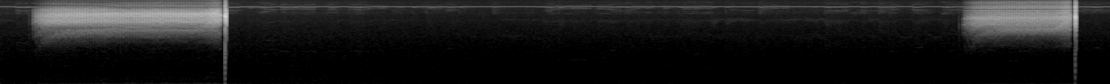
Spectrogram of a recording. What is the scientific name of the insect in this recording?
Acrometopa macropoda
